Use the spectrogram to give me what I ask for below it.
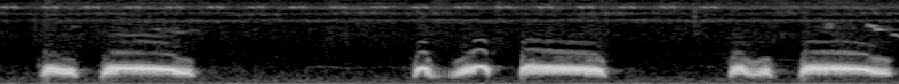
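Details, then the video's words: Soft low cooing from a crying dove: a short note then a long smooth coo, followed by two phrases of a wavering double note and a sustained falling coo, with brief silence between. "The sound of a dove crying សំឡេងសត្វលលកយំ"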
